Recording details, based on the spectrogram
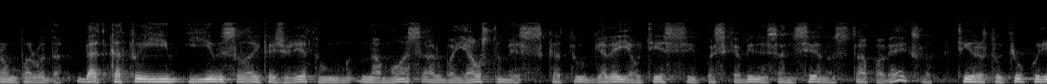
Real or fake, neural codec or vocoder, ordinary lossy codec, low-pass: fake; codec, 16 kHz, 8 kbps, FunCodec, trained on Chinese and English, 25 frames a second; MP3, 64 kbps; 7.2 kHz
